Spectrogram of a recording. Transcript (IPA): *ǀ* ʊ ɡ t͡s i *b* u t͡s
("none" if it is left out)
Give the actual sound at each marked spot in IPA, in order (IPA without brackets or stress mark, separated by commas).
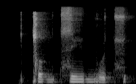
ǀ, b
